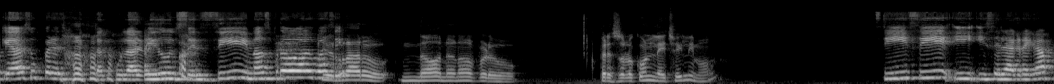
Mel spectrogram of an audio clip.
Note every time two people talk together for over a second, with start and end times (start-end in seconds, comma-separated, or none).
none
